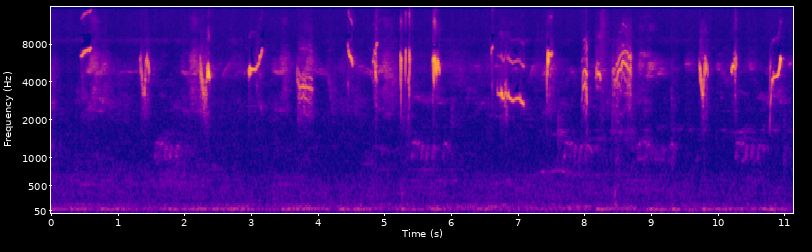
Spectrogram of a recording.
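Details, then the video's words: Juvenile Oriental magpie-robin learning to sing, producing a busy run of high whistles, slurred upward notes and clicks with short buzzy chatters between them, over a continuous low hum. "burung kemade muda belajar bunyi"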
